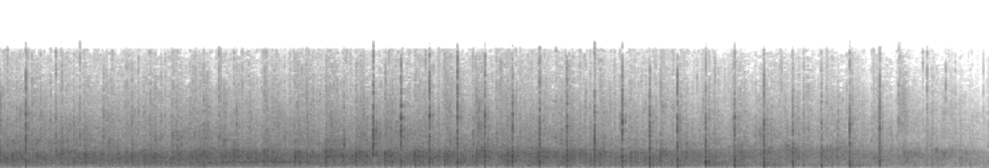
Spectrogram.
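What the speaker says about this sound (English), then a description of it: "show them with a round of applause how much you appreciate them" Sustained applause from a commencement audience of graduates standing to thank their families and friends at a law school ceremony, a dense crowd of clapping hands that holds steady and then slowly thins toward the end.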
